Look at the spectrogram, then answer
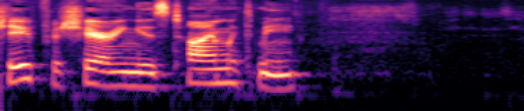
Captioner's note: speaking French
